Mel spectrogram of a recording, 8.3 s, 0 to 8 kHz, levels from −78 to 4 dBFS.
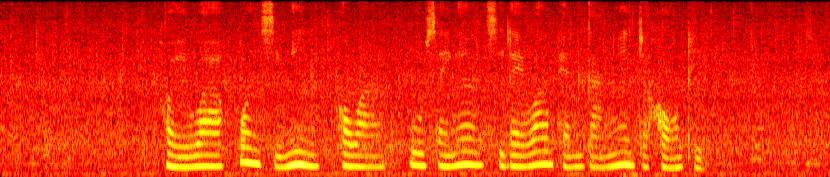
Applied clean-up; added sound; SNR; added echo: none; Rain; 9 dB; none.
